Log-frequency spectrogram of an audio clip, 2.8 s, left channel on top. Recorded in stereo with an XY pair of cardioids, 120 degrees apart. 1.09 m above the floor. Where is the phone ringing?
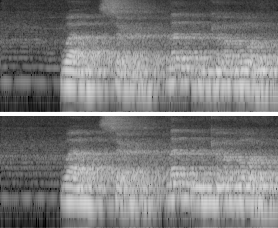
I don't hear a phone ringing.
